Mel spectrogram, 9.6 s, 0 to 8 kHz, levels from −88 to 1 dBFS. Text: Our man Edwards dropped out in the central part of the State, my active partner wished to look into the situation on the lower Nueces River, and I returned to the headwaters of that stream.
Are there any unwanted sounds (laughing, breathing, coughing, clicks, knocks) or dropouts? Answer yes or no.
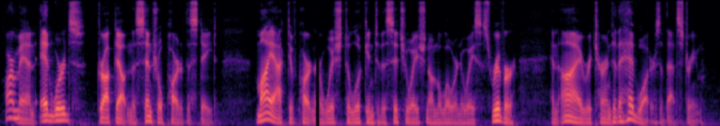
yes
